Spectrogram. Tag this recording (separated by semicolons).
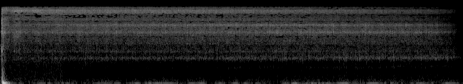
fidget; hand; spin; stress; turn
